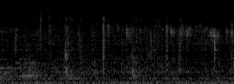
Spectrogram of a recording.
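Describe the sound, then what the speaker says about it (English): Garlic stir-fries in a pan for a Thai mixed-vegetable dish, a faint, even sizzle broken by light clicks and scrapes of stirring, with no voices. "Step 3, time to stir fry. I'm going to start from garlic"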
